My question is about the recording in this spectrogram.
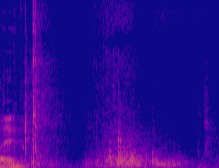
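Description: A folding utility knife set down on a wooden tabletop: a light knock, then a faint scrape as it is slid aside.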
